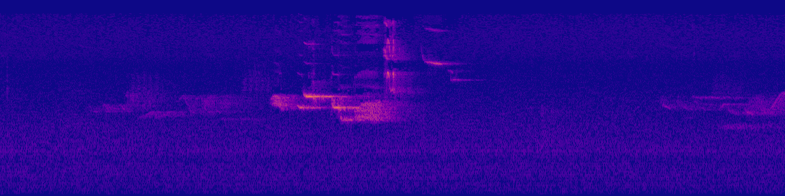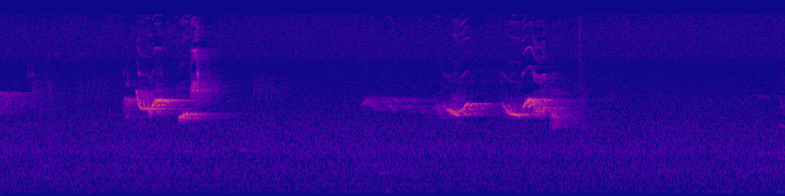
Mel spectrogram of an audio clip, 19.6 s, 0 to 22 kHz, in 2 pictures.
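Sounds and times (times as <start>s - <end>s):
Eurasian blackbird song: 1.1s - 6.0s, 8.2s - 13.4s, 14.3s - 17.1s, 19.2s - 19.6s.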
